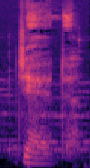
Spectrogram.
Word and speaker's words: Djed: illuminated original kedian word Jed DJ e d pronounced Jed an ultraterrestrial illuminated original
